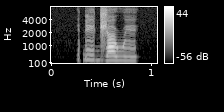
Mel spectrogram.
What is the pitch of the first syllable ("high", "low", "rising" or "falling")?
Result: high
